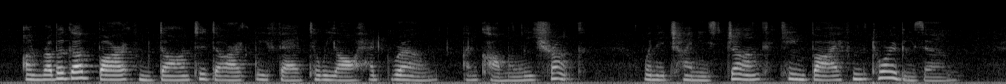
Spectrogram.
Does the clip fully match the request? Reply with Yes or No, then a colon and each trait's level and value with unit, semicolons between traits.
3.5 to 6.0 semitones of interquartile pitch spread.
No: average, 3.0 semitones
